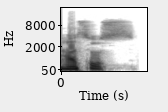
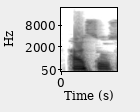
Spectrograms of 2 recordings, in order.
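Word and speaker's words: Jesús: यहां पे ये जीसस नहीं कहते। इनका तो जे ही नहीं है। तो यहां पे क्या होता है? हासुस। स्पेनिश भाषा में जीसस के लिए क्या है? हासुस। वो जे बोलते ही नहीं है।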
